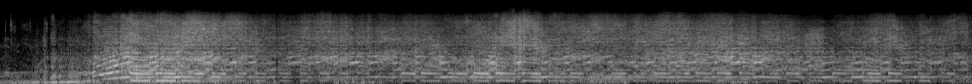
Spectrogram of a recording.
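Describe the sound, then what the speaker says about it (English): A mini stock car fitted with an FJ 1200 engine revs hard at a British motorcyclists' show, rising sharply to a loud, sustained high-pitched roar that holds and wavers for several seconds. "This is an FJ 1200 engined mini stock legend."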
